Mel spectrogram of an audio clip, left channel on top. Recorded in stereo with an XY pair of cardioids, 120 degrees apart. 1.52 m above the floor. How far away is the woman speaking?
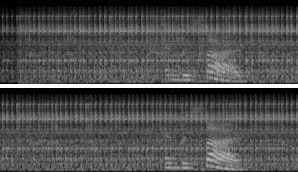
About 0.9 m.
